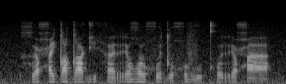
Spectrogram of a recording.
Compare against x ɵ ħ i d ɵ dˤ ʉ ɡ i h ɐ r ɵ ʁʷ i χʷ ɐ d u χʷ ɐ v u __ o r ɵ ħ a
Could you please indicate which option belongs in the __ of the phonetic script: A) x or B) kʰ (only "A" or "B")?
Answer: B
